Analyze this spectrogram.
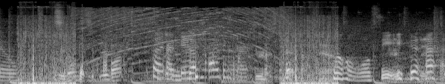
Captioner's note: reversed and sped up dialogue; laughing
